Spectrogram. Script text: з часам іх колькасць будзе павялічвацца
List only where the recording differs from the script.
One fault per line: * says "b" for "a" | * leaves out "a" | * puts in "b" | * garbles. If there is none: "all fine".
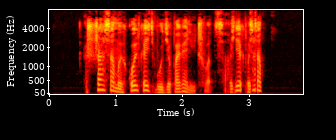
* garbles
